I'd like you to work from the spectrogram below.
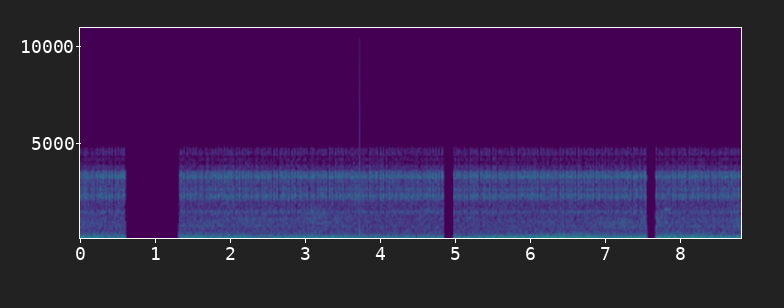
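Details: Steady low engine-like hum and hiss fills the recording, broken by short silent gaps, with no animal voice.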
